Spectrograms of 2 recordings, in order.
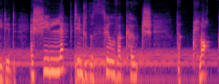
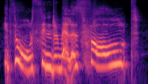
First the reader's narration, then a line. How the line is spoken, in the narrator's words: whined Bertha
